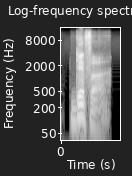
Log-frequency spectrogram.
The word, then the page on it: differ: British English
